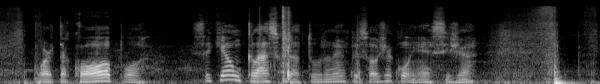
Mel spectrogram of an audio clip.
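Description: An armrest thumps and clicks as it is lowered and raised.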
